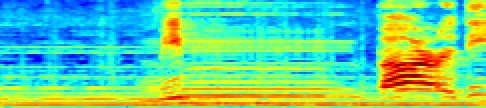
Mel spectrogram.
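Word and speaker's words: مِنۢ بَعْدِ: Here with the first example mim ba'di here you can see that ba is present. And we can pronounce this letter like mim ba'di. mim ba'di The noon sound change into the mim sound.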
